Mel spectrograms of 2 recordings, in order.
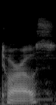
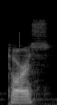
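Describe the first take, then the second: First: It is said like the Pokemon name Tauros. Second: It is said like the zodiac sign Taurus. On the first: The speaker calls it wrong. "I keep saying Tauros, I'm thinking Pokemon" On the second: The speaker calls it right. "I'm almost positive it's Taurus"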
